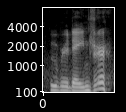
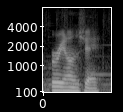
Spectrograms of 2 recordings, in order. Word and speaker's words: Urianger: Uber danger.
